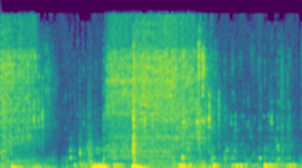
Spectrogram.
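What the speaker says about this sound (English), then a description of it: "We've got a sink. Hot and cold running water." Hot and cold tap running into a shop sink fitted with a rubber plug, P-trap and sprayer: a steady close splash of flowing water with a brief louder gush near the middle, no talk.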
